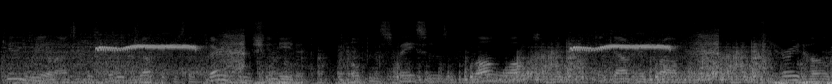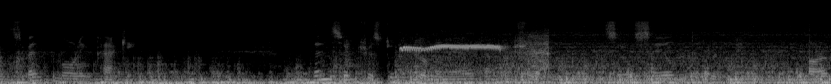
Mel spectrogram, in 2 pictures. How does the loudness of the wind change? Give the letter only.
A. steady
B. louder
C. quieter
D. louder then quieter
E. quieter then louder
B.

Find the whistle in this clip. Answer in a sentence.
You can hear the whistle from 0.9 to 2.5 s, from 5.7 to 7.2 s and from 12.3 to 13.8 s.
